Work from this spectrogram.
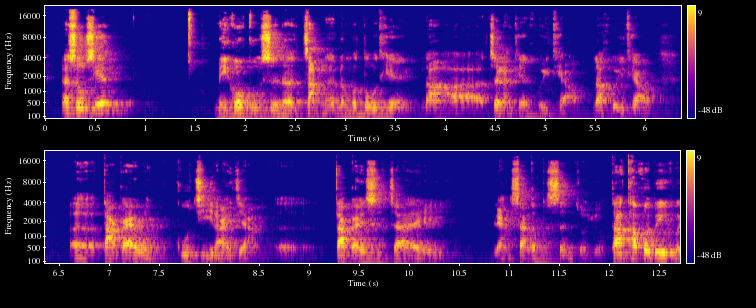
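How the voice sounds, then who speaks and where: A man talks at a moderate pace, his loudness swinging widely, with audible room echo. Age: 50s. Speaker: stock investing podcaster. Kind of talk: solo podcast monologue.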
